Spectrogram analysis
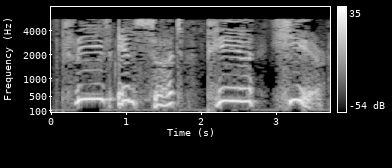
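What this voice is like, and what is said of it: Put-on English accent. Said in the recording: “my husband really digs the English accent”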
